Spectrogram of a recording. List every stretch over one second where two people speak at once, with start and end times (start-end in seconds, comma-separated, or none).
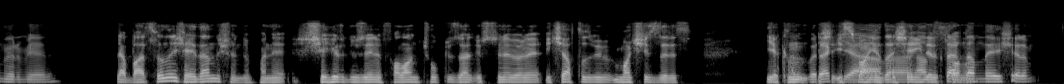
7.9-9.8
